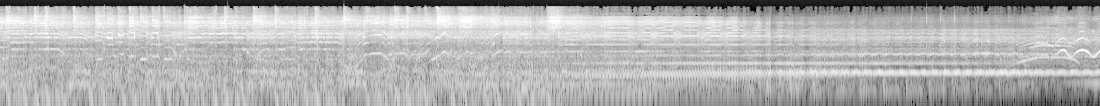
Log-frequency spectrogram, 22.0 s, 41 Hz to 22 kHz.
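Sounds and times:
held electric guitar notes: 0:00.0 - 0:22.0
live rock band: 0:00.0 - 0:22.0.

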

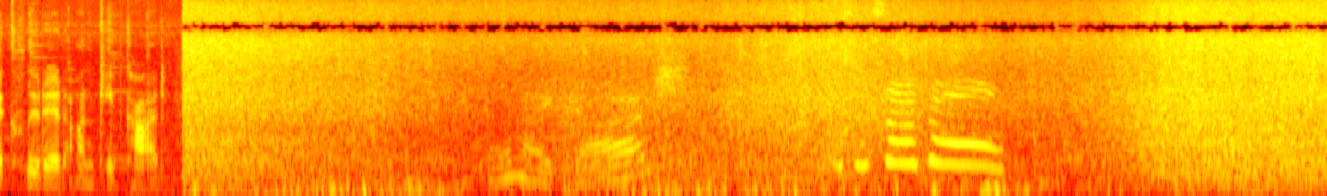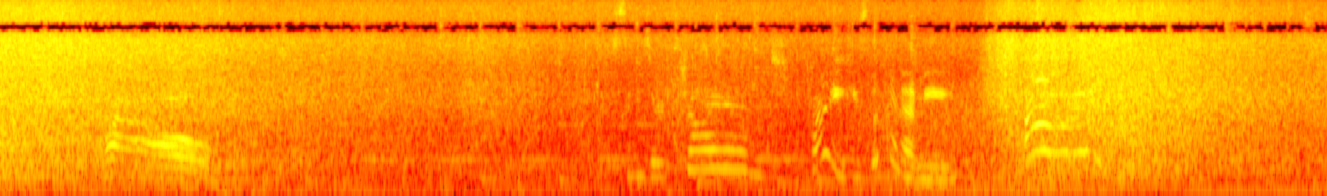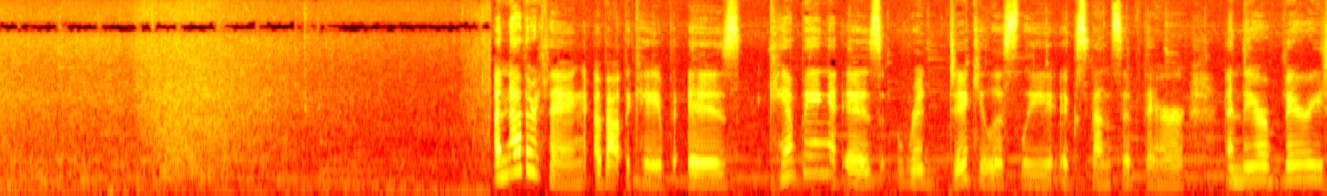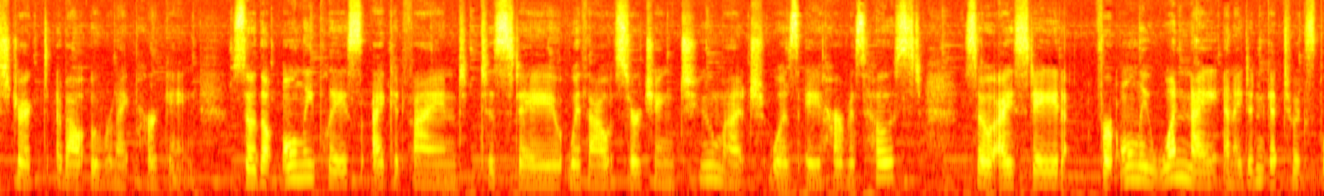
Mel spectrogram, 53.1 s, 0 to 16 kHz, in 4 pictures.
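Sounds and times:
soft background music: 0:00.0 - 0:53.0
wind gusting on microphone: 0:01.8 - 0:17.8
small waves washing onto beach: 0:01.8 - 0:31.5
calm sea at shore: 0:01.8 - 0:32.1.

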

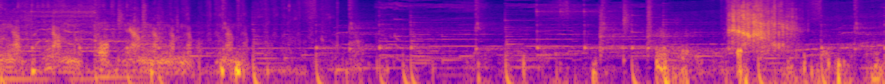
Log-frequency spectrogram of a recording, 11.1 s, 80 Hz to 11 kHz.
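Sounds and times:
background music: 0:00.0 - 0:11.0
crackling rushing noise burst: 0:09.1 - 0:10.1.

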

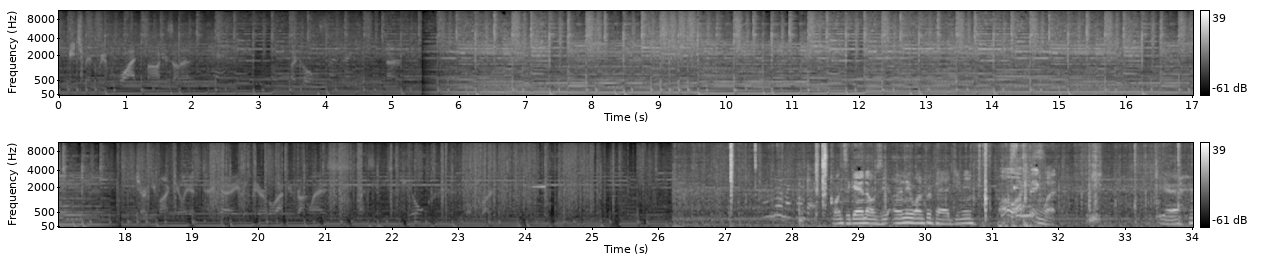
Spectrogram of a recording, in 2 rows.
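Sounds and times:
music with steady beat: 0:00.0 - 0:26.3
loud steady hum: 0:20.9 - 0:33.4.

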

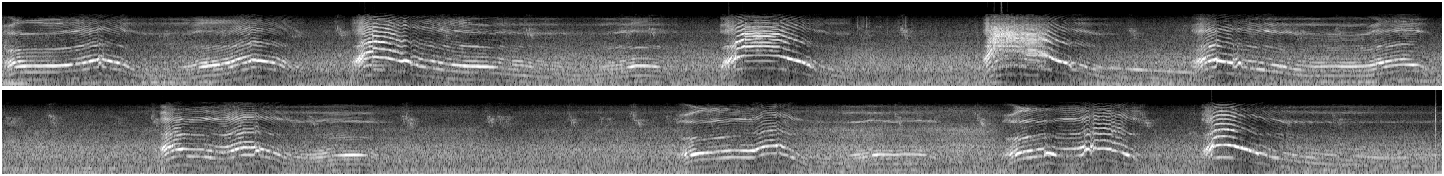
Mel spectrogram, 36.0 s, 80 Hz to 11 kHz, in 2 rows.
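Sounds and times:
cats yowling: 0:00.0 - 0:11.0, 0:12.2 - 0:18.2, 0:19.8 - 0:23.2, 0:26.3 - 0:36.0.

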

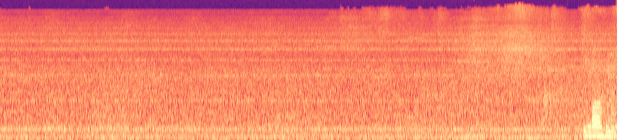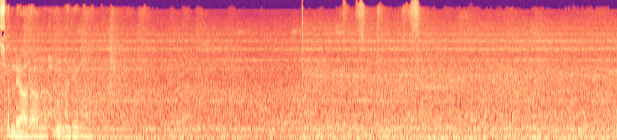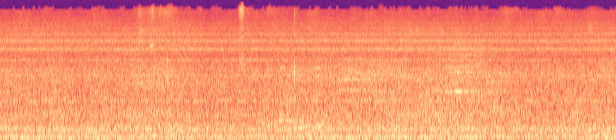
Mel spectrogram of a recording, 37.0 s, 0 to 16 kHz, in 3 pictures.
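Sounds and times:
shopping mall rumbling background: 0:00.0 - 0:37.0.

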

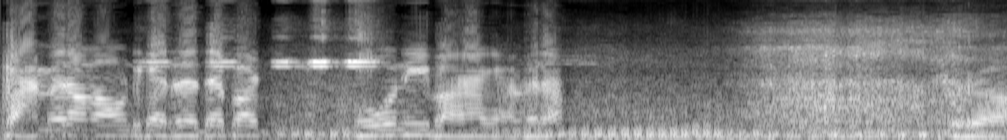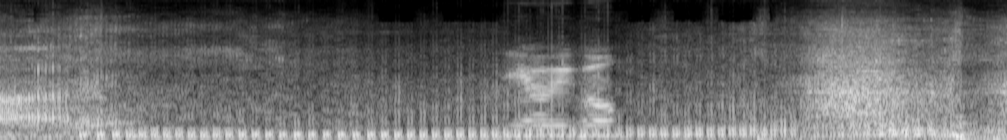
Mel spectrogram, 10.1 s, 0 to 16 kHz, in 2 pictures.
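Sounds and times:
passing traffic: 0:00.0 - 0:10.0
motorcycle engine idling: 0:05.4 - 0:07.6.

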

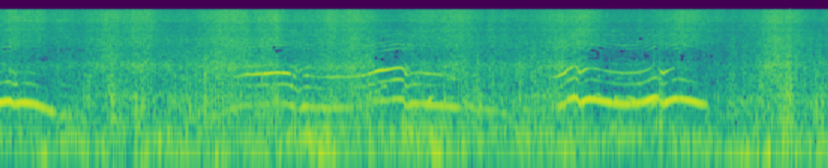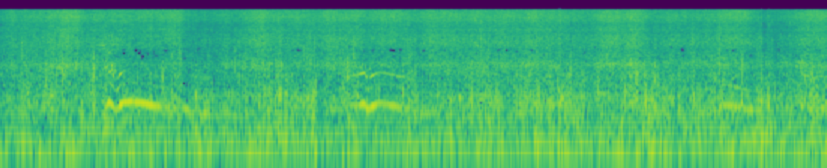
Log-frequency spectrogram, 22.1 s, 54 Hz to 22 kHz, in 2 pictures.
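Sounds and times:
boat engine low rumble: 0:00.0 - 0:22.0
wind buffeting microphone: 0:00.0 - 0:22.0.

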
